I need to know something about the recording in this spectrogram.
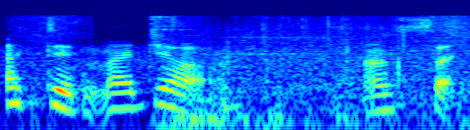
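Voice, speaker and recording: A woman's voice: medium pitch, expressive, slow pace. Exclamatory woman streamer, slightly noisy audio. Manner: exclamatory, slangy, reacting aloud. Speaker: gaming streamer. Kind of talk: casual game livestream commentary.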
